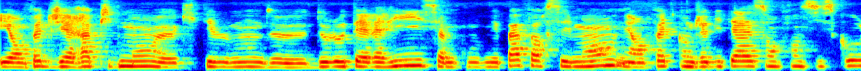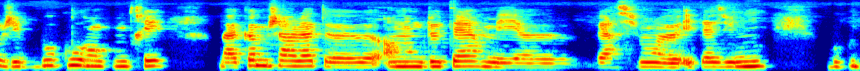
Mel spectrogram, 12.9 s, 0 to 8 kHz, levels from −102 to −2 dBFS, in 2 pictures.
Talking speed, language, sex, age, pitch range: 190 wpm, French, female, 20-39, 190-225 Hz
